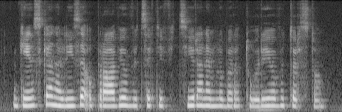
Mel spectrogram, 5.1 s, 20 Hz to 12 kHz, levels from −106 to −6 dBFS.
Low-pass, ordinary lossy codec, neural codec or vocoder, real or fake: none; none; none; real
